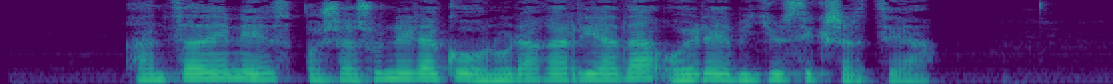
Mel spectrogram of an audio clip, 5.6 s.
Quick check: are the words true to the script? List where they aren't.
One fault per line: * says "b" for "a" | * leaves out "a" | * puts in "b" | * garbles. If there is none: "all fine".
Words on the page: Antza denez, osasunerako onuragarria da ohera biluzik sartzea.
all fine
